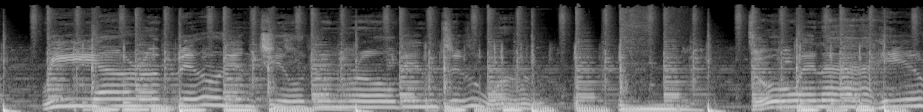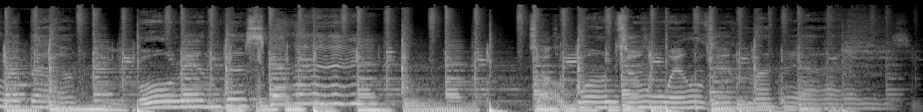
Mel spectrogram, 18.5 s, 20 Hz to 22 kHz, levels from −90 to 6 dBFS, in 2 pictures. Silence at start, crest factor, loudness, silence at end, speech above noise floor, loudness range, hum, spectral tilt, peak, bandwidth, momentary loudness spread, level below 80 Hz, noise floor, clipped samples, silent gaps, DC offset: 0 s; 16 dB; -17 LUFS; 0.25 s; 25 dB; 2 LU; none; -6.5 dB/octave; 0 dBFS; 18 kHz; 7 LU; -24 dBFS; -40 dBFS; under 0.1%; none; under 0.1%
